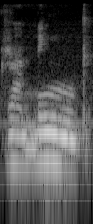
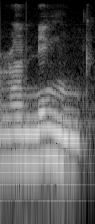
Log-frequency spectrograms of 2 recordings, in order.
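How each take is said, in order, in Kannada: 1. ಕೊನೆಯ g ಪೂರ್ತಿ ಬಿಡುಗಡೆಯಾಗಿದೆ. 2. ಕೊನೆಯ g ಪೂರ್ತಿ ಬಿಡುಗಡೆಯಾಗಿದೆ.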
